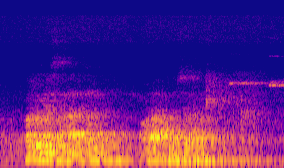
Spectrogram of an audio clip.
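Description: A man's voice drawn out in a sing-song, chant-like way, in two long phrases: reading aloud slowly while writing on the blackboard.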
